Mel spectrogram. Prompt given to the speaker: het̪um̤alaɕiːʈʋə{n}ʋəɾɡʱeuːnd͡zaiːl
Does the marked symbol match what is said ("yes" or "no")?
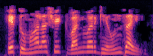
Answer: yes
